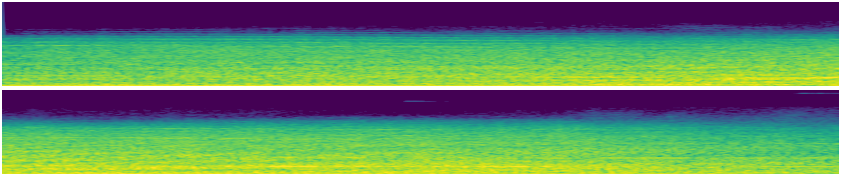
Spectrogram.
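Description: A continuous, steady roar of aircraft engines outside the arrivals hall at LAX in Los Angeles, with a deep low rumble and faint whining tones running through it; no one speaks.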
